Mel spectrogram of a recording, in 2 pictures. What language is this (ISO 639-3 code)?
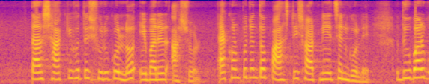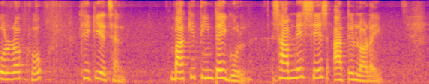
ben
